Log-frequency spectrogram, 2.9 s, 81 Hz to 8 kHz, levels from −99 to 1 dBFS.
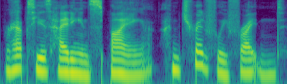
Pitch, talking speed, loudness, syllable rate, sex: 155 Hz, 210 wpm, -16 LUFS, 6.2 syllables/s, male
